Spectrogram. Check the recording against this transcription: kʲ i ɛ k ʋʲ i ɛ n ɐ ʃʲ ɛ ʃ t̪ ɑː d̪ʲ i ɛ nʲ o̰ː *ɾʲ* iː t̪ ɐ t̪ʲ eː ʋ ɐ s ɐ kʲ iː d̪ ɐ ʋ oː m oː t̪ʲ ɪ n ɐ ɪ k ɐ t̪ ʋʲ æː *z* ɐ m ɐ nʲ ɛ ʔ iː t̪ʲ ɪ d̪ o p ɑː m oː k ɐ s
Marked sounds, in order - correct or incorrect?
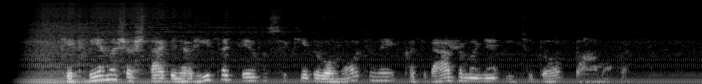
correct, incorrect: ʒ

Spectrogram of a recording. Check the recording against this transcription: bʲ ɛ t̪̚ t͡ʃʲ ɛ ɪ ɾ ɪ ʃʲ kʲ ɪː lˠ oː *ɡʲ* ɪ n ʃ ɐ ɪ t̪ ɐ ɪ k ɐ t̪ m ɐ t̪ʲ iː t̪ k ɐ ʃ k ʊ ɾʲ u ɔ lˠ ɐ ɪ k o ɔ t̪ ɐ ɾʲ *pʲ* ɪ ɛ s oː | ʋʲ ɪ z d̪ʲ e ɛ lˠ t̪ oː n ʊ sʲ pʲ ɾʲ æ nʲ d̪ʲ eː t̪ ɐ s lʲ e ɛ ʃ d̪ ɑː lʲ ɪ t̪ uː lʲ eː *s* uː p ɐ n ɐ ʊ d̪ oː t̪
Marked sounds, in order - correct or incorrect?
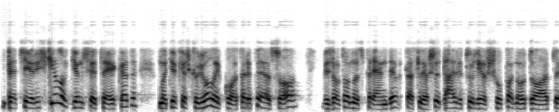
correct, correct, incorrect: ʃ

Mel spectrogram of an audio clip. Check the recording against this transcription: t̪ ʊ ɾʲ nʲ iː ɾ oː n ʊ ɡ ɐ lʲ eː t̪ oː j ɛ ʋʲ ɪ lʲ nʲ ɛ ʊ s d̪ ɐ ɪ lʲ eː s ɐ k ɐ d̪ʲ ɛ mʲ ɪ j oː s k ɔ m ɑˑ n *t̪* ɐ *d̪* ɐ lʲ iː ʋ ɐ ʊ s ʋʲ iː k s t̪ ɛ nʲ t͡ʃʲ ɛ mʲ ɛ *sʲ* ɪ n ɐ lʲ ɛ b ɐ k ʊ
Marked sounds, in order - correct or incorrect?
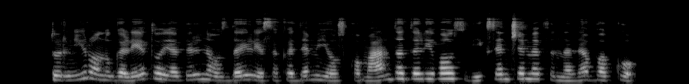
incorrect: d̪, correct, incorrect: fʲ

